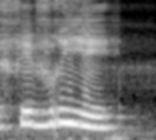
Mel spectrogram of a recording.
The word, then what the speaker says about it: février: Fevereiro é, se escreve com ER no final. Percebo muitas pessoas falando février. E é février. Esse é o acento.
